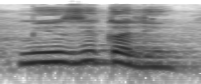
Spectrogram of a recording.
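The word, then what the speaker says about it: musically: ए silent होता है for example म्यूजिकली म्यूजिकली में हम इस ए का प्रोनाउंस नहीं करते हैं उसके बाद फिजिकली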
